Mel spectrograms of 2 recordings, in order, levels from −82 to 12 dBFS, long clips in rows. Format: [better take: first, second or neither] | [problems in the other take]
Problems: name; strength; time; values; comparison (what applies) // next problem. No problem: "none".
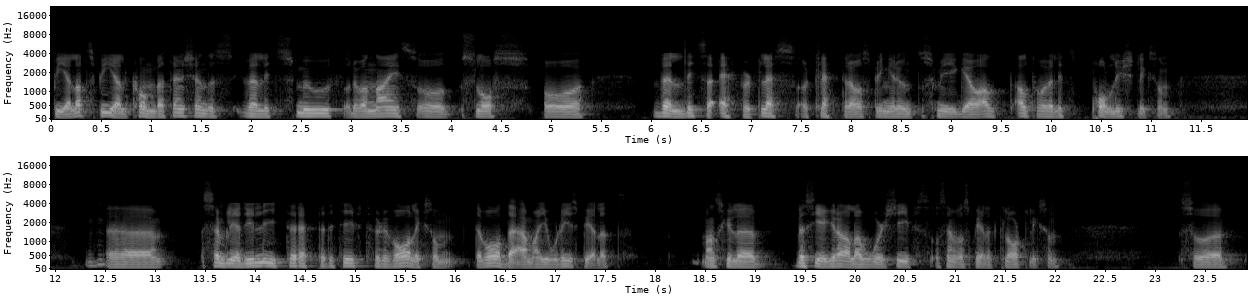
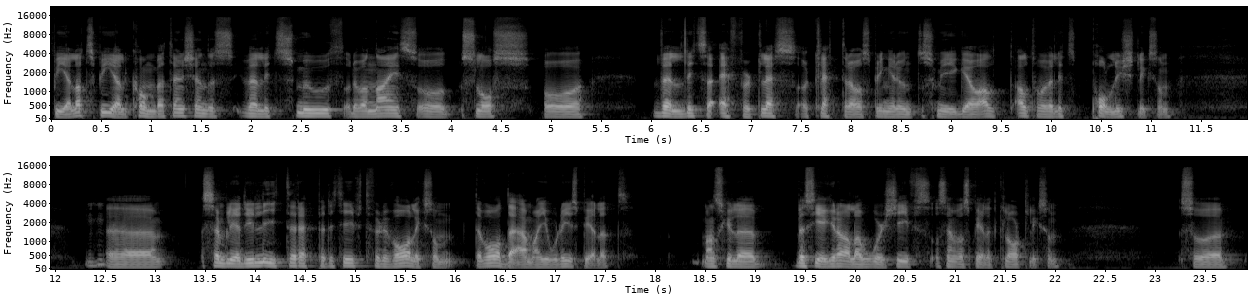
second | muffled; very; fading above 3 kHz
